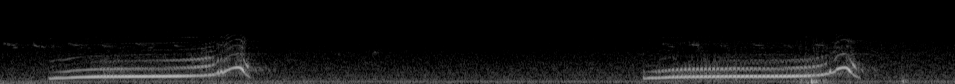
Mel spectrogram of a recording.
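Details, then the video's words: At sunrise on 2 October 2015, a spotted hyena calling from the far side of its den gives two long, rising whooping calls, each ending in a sharp upward sweep. "Isn't that awesome? One of the hyenas is calling on the other side of the den."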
